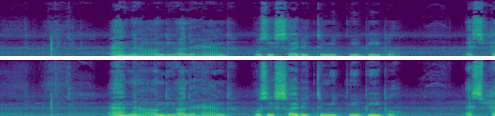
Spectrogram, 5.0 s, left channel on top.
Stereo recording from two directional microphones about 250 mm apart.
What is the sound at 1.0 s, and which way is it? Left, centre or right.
A child's voice, centre.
